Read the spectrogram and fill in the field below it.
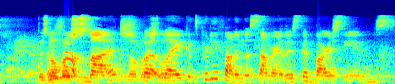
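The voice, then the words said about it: Cleveland accent. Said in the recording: “So you have a Cleveland accent? ... Yeah, I do. ... People bring it up all the time.”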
